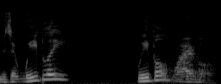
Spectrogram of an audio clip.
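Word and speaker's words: Wyble: Is it Weeble? Weeble? Weibel.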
